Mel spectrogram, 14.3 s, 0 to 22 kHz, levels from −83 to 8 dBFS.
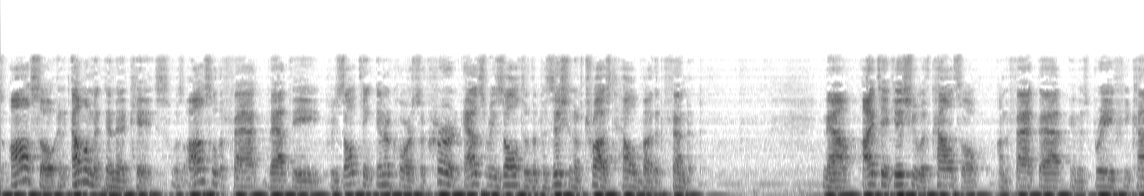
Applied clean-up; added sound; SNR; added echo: none; none; none; reverberation time 0.2 s.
